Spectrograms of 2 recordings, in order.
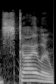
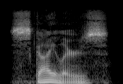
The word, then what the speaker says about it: Schuyler: And Skyler, one more time, S-C, if you're not Dutch, you probably don't know how to pronounce it. S-C-H-U-Y-L-E-R, Skyler's Monster Blog.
